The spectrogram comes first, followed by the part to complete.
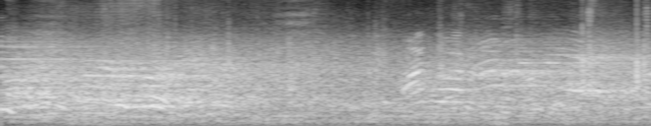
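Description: Faint, distant voices calling out, twice, over steady background noise from the rink.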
